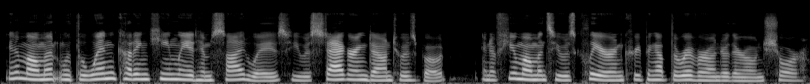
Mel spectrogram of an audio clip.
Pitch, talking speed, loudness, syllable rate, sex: 210 Hz, 250 wpm, -19 LUFS, 6.0 syllables/s, female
